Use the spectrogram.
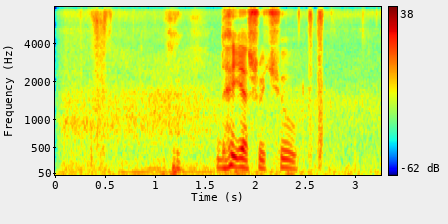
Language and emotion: Russian, positive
